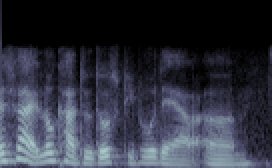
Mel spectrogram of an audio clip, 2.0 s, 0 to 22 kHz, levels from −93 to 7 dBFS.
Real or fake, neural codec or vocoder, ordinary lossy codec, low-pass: fake; codec, 16 kHz, 1 kbps, X-Codec, HuBERT features, trained on LibriSpeech; Opus, 32 kbps; 7.2 kHz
